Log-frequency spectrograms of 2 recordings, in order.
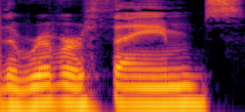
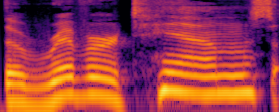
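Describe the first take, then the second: First: Thames is said the American way. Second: Thames is said the British way.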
